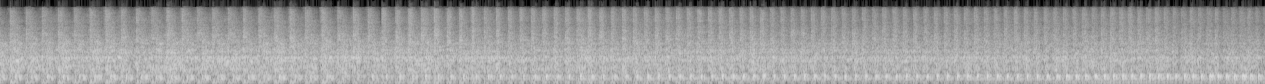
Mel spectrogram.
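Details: Old engine's first start attempt on a temporary coil ignition: steady, rapid chuffing with a breathy puff each cycle and slight pitch drift. The intake valve appears to be leaking past its seat but is not hanging open; the owner plans to pull the head and lap the valves.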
